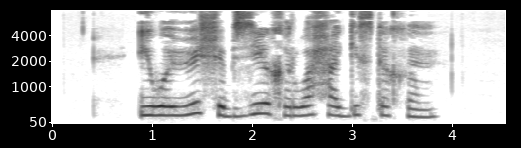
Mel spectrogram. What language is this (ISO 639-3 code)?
abk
